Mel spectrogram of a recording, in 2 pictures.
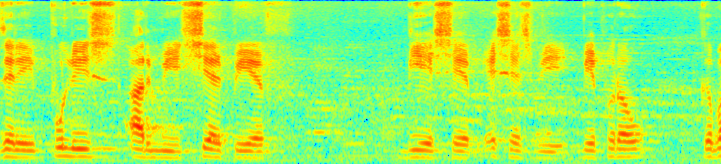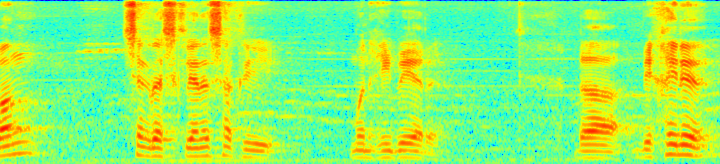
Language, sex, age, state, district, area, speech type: Bodo, male, 45-60, Assam, Baksa, rural, spontaneous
